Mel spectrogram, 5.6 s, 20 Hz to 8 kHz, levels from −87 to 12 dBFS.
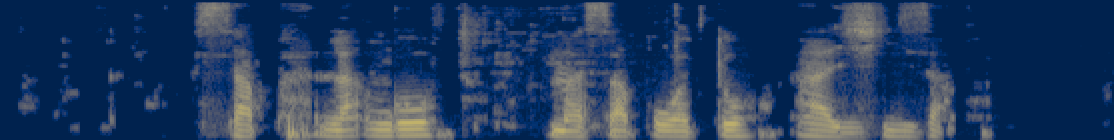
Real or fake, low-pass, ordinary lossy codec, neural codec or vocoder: real; 7.2 kHz; MP3, 64 kbps; none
